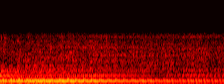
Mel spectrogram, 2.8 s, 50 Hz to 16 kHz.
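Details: Toyota AE86 with N/A 4AGZE, Bluetop ECU and injectors, GTS harness, first start with no exhaust: loud raw idle from the open manifold, pulsing unevenly about three beats a second and hunting; mixed pistons suspected of compression issues.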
